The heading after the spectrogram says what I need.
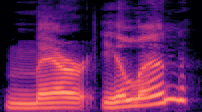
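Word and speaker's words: Merrilin: And Tom Marilyn, yeah, that's the Robert Jordan pronunciation.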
